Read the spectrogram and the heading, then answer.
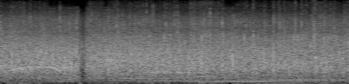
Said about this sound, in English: Okay, clap your hands. Give the Lord a praise. That's good. Thank you, Jesus.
